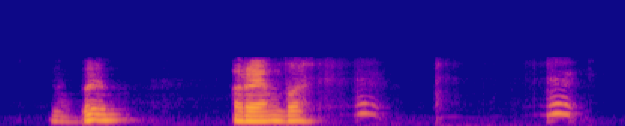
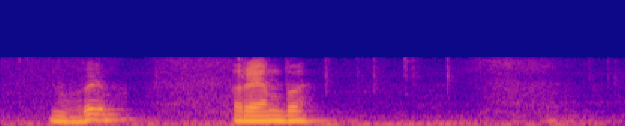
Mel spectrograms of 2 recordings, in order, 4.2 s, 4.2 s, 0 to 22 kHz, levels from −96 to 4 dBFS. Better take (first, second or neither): second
